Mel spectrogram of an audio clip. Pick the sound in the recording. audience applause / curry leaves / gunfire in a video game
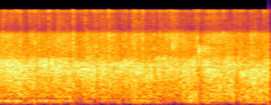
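audience applause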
